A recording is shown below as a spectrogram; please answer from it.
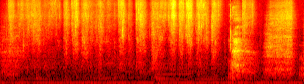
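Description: Palms rubbing over a wet face: a soft, repeated scrubbing that is louder for a moment about four and a half seconds in.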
